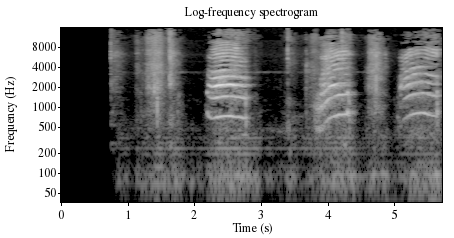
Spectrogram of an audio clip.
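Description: Young cat meowing three times, each call rising then falling in pitch, the first the loudest.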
